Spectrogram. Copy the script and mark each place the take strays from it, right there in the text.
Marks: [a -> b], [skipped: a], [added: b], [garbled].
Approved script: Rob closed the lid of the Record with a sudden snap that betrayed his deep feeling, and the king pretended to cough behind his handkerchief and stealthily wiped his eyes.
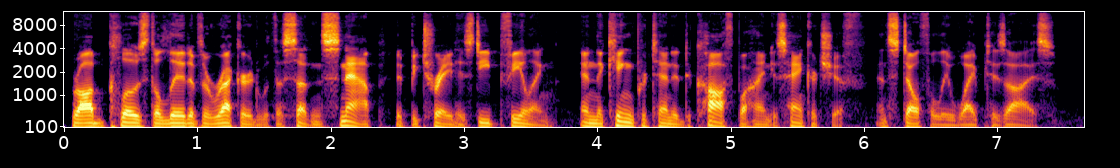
Rob closed the lid of the Record with a sudden snap that betrayed his deep feeling, and the king pretended to cough behind his handkerchief and stealthily wiped his eyes.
